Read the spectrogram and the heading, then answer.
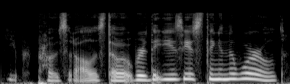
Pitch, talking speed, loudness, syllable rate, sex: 215 Hz, 290 wpm, -15 LUFS, 6.5 syllables/s, female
